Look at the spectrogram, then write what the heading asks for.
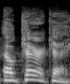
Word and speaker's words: Okereke: Okereke? Okereke.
